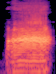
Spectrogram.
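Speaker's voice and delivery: short, sudden mock "ah"; mock yell. Comic describing a crude video to co-host, mock yell. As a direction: blurt out a comic little yell. Imitating the view from inside.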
